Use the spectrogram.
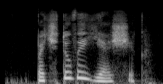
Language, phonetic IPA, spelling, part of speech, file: Russian, [pɐt͡ɕˈtovɨj ˈjæɕːɪk], почтовый ящик, noun, Ru-почтовый ящик.ogg
- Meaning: 1. mailbox, letterbox (box into which mail is put) 2. secret facility, military base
